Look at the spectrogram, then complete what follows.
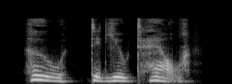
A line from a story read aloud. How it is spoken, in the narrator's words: She snarls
